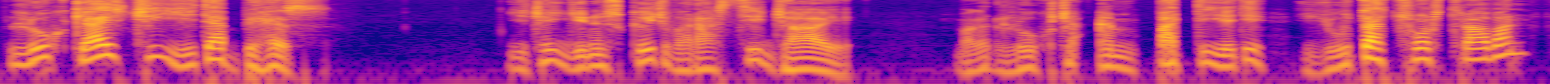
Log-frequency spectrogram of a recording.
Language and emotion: Kashmiri, angry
